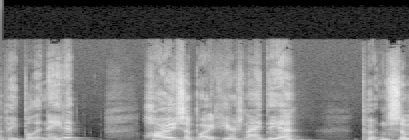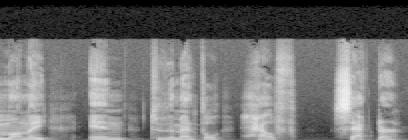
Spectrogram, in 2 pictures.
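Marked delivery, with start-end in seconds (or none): none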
